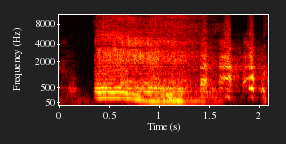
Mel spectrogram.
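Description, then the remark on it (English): A voice imitates a baby's loud, drawn-out bowel movement: a sudden blaring, buzzing blast whose pitch slides downward for about a second, then breaks into a few short sputtering bursts. “Huge, massive screaming dump.”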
